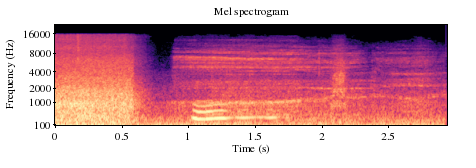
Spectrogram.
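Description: A young man yawns loudly.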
